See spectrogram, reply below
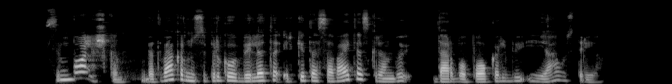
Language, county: Lithuanian, Klaipėda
